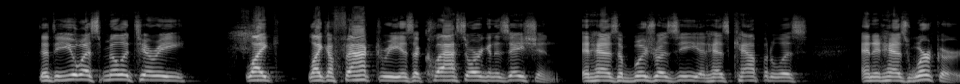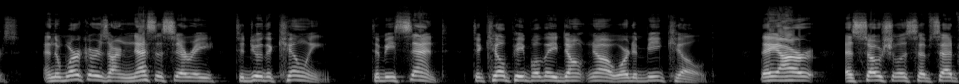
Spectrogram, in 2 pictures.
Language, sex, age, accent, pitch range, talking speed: English, male, 50-69, American, 160-190 Hz, 160 wpm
